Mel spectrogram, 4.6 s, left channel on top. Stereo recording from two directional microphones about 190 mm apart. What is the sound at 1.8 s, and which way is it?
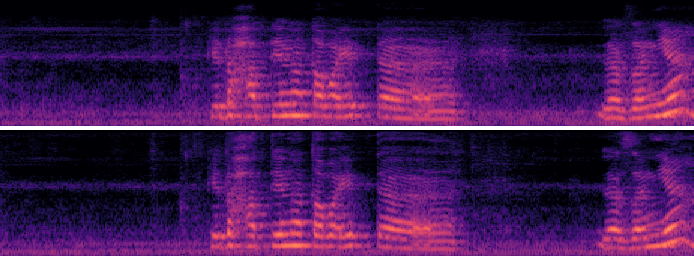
Speech, 70° right (ahead or behind).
